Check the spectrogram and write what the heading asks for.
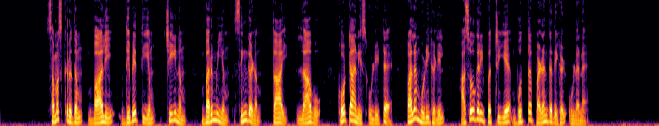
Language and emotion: Tamil, neutral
